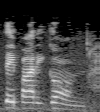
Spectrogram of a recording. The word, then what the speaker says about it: de Barrigón: It's de Barrigón. Barrigón. Got it. Oh my gosh. That's De exotic. Barrigón. Is that French or what Spanish? is? It's the Spanish name.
